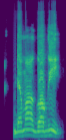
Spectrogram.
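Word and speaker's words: demagogue: तो ये जो है ना, यू को बोलना नहीं है, यू ई को साइलेंट है। क्या पढ़ोगे आप? सिर्फ जीओजी पढ़ोगे। डेमागॉग। याद हो गया? प्रोनाउंसिएशन बहुत इंपॉर्टेंट है इसका, देख लो। क्या पढ़ना है? डेमा, जीओजी, जी, इसको साइलेंट है, ये यू ई is silent. डेमागॉग।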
